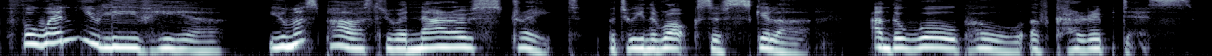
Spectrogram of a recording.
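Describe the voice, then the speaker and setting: A woman's voice: medium pitch, slow pace, warm tone, dry recording, studio quality, close to an everyday voice. A woman voicing a beautiful, seductive witch from a storybook, wheedling and commanding in a theatrical way. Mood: wistful, warning. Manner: theatrical, coaxing. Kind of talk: storybook character voice.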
